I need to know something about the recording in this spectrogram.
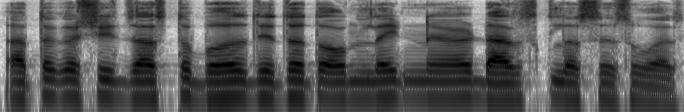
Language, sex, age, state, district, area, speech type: Marathi, male, 30-45, Maharashtra, Nagpur, rural, spontaneous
